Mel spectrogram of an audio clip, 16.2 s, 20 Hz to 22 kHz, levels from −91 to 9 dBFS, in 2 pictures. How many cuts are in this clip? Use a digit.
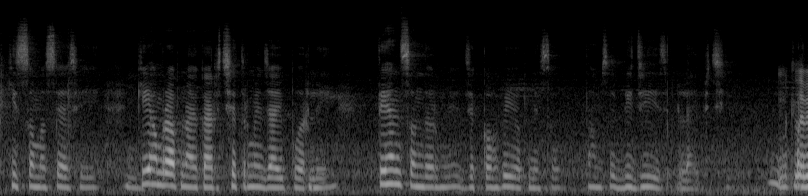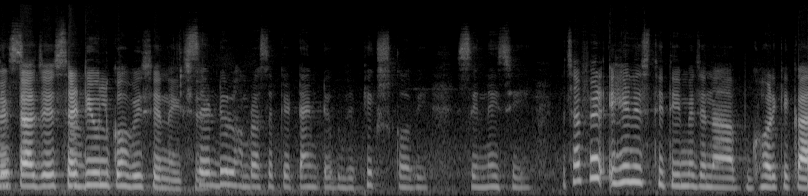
1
